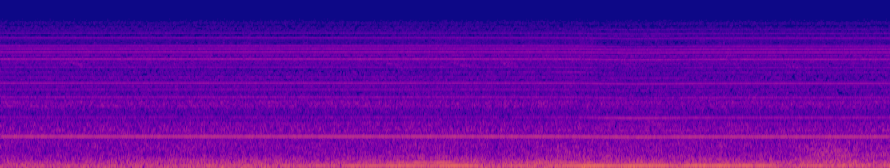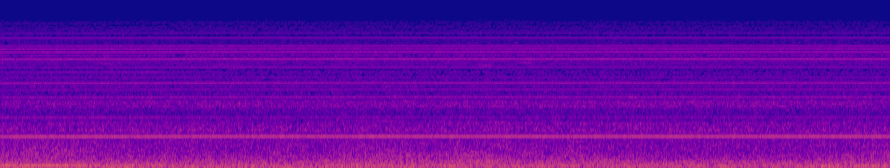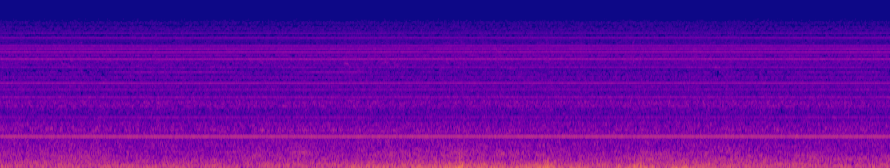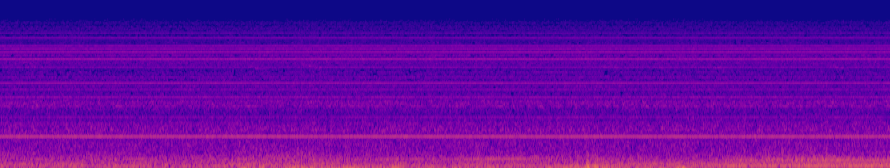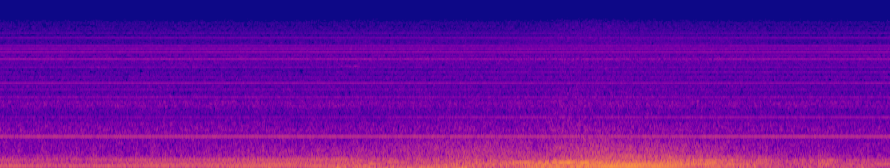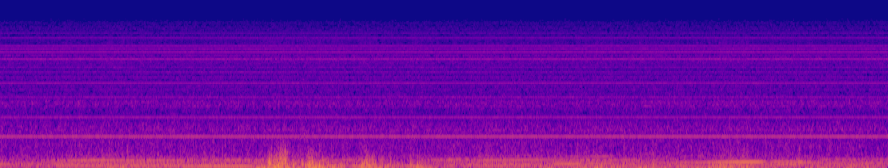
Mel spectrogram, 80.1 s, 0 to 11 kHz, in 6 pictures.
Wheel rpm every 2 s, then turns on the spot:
0, 0, 0, 0, 0, 0, 0, 0, 0, 0, 0, 0, 0, 0, 0, 0, 0, 0, 0, 0, 0, 0, 0, 0, 0, 0, 0, 0, 0, 0, 0, 0, 0, 0, 0, 0, 0, 0, 0, 0.
none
